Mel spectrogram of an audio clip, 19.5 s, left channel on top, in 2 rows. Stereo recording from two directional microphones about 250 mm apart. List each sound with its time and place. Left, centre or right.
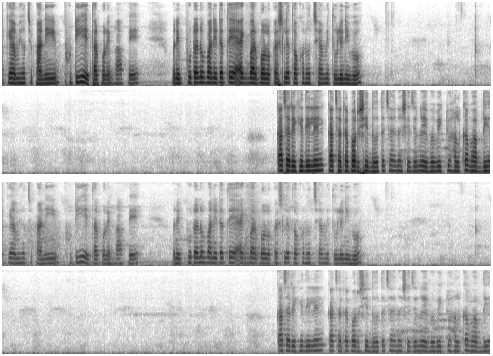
0.1 s speech: left
9.4 s a sound: left
15.2 s speech: left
